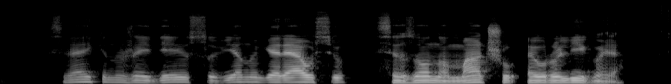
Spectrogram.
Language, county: Lithuanian, Kaunas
